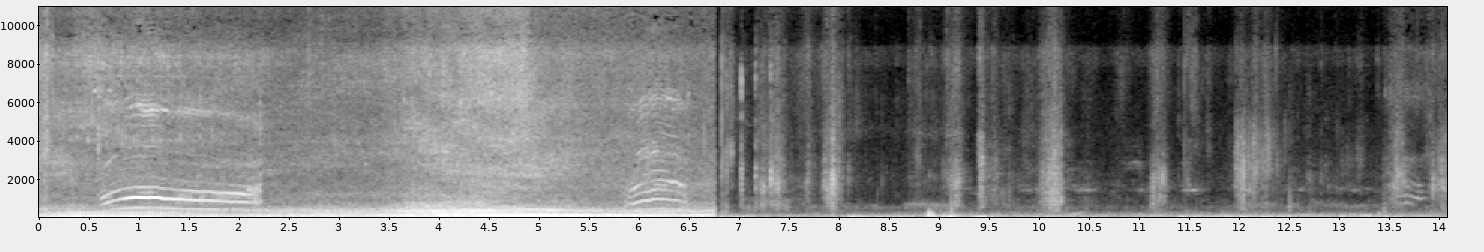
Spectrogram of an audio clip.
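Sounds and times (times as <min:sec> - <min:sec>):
cat meowing: 0:00.6 - 0:02.2, 0:05.9 - 0:06.7.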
